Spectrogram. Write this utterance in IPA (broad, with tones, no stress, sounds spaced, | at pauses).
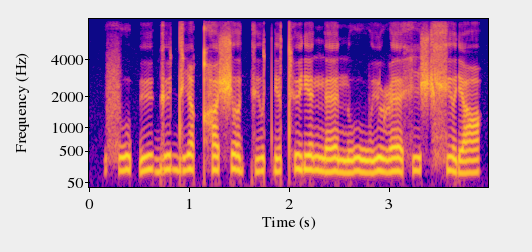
f u˩˧˩ ʔ y˩˧˩ ɡ y˦ d i˩˧˩ qʰ ə˦ ʃ ə˥˩ kʲ u˩˧˩ t ɾʲ ə˦ tʰ y˦ ɾʲ ɛ˦ ŋ ɛ˩˧˩ n u˩˧˩ w y˩˧˩ ɭ ɛ˥˩ x i˦ ʃ xʲ ə˥˩ ɾʲ ɑ˦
